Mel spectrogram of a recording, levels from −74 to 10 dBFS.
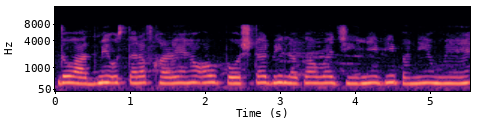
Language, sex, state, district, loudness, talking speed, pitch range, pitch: Hindi, female, Uttar Pradesh, Lucknow, -14 LUFS, 175 wpm, 245-265 Hz, 255 Hz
